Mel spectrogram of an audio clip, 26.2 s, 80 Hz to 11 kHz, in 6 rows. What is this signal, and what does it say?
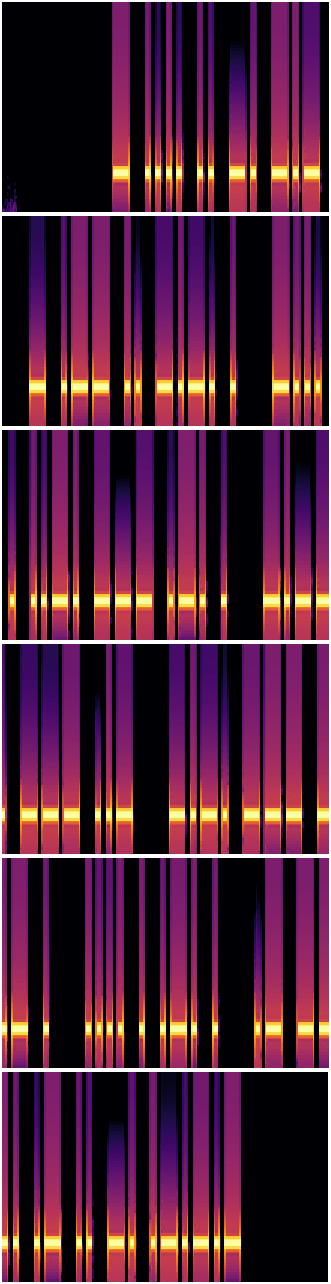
Morse code, heard as a keyed tone, about 17 wpm, 700 Hz. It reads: THINK TWICE BEFORE YOU COME HERE AGAIN.
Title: Sentences from Top 1600 Words 17wpm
